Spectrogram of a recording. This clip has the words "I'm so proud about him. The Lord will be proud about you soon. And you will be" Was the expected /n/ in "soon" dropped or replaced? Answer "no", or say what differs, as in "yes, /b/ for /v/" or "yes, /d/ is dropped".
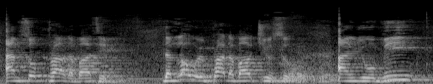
yes, /n/ is dropped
